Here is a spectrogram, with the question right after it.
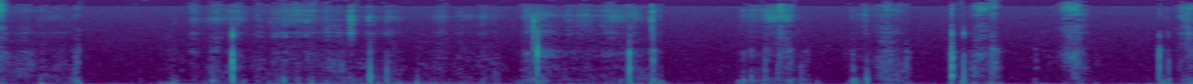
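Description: Long nails scratch the ridged cap of a white plastic supplement bottle held sideways. The result is a quiet, dry rasping with repeated sharp clicks and ticks, mostly low and dull with brief bright flecks, and each tick stops almost instantly.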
